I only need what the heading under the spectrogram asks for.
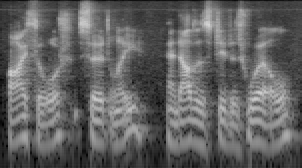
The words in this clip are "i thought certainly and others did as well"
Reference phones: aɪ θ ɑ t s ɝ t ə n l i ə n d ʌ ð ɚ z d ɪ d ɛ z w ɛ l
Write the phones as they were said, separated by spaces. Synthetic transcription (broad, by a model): aɪ θ ɑ t s ɝ t n l i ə n ʌ ð ɚ z d ɪ d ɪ z w ɛ l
